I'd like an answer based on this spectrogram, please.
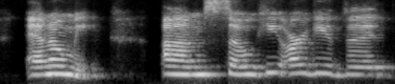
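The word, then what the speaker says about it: anomie: a breakdown of these social bonds and values anom me you know it's kind of a weird word it's spelled a n o m i e Nom me um so he argued that you know Society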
